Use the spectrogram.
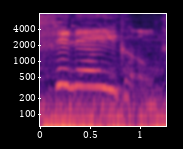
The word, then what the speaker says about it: Finnegal: do you mean lord finnegal i think it's pronounced finagle based on the spelling hmm did he inherit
